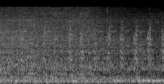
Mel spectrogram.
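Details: Hero Splendor Plus i3s 2019 motorcycle idling after a start: fast, sharp ticking knock over the engine note; the source is unknown and the owner asks mechanics which part it is.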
